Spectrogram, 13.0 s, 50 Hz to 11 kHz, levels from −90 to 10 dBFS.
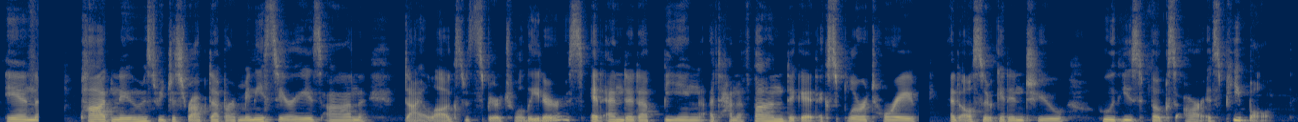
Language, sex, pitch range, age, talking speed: English, female, 135-175 Hz, 30-49, 165 wpm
